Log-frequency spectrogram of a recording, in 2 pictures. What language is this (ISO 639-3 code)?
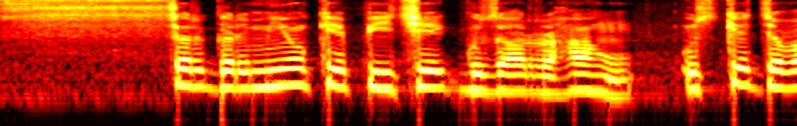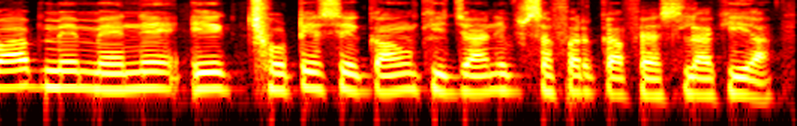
urd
